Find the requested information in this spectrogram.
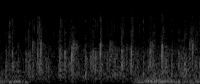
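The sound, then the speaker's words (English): An audience applauds a guest at a live event. The clapping is soft and continuous, a steady wash of many hands at an even level. “Give Ed a round of applause,”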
